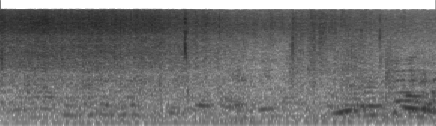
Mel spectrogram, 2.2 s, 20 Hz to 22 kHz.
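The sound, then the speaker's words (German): Steady sizzling hiss of grated potato rösti frying in oil with a little seasoning, a continuous crackle under a voice talking. “Geraffelte Kartoffeln, bisschen Öl, bisschen Gewürz. Und werden angebraten, 5 Minuten.”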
